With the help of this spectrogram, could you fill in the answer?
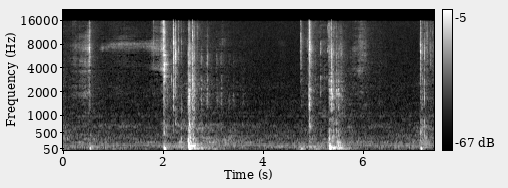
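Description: A knife blade shaves the surface of a brown soap bar held in hand, peeling off a thin grey-blue layer. Several short, crisp scraping strokes come at irregular intervals, each with a dry, bright edge and a dull low thud. Between strokes there is only a faint low hum.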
